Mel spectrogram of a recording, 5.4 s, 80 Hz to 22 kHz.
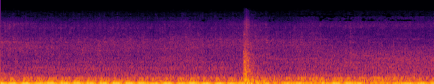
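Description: Camaro Z28's V8 engine idling steadily with a slightly pulsing beat. A single sharp knock about three seconds in.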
